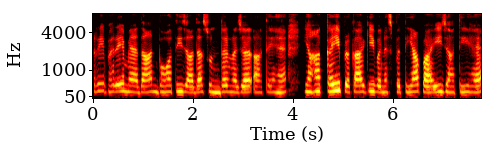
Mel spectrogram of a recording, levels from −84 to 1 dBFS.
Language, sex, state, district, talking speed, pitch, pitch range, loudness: Hindi, female, Uttarakhand, Uttarkashi, 130 wpm, 225 Hz, 215-235 Hz, -20 LUFS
